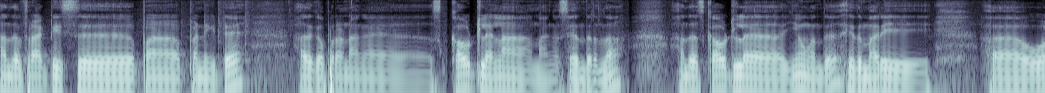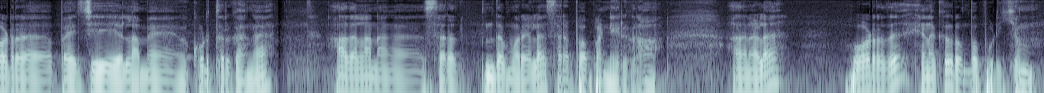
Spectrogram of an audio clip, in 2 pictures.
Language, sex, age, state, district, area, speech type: Tamil, male, 60+, Tamil Nadu, Tiruchirappalli, rural, spontaneous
